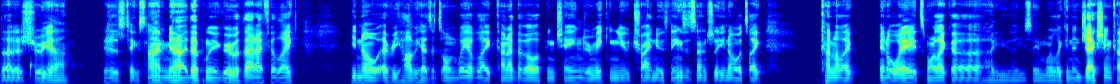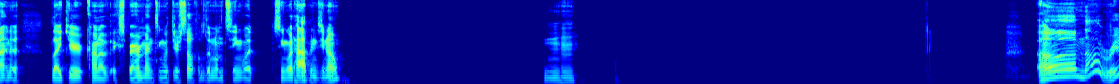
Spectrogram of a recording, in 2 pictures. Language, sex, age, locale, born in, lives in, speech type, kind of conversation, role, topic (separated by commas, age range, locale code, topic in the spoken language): English, male, 18-19, en-US, United States, United States, conversation, unstructured, none, How do hobbies encourage personal growth and new experiences?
